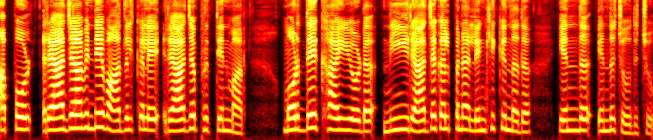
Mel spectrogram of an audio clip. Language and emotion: Malayalam, neutral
